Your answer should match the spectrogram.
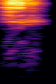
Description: Futuristic Weapons Sound Effects

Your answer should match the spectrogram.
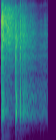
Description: item coins, Magic And Spell Sound Effects

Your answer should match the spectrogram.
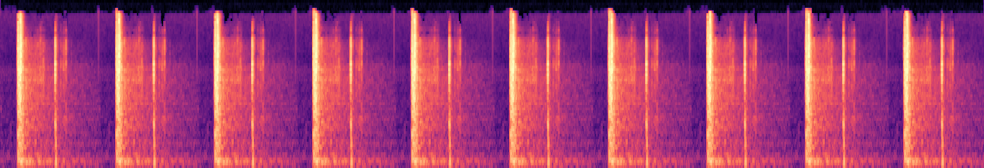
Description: gunshot; Fire Weapons Sound Effects

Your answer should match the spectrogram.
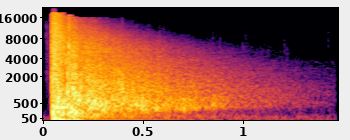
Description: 20 gauge shotgun gunshot; Fire Weapons Sound Effects

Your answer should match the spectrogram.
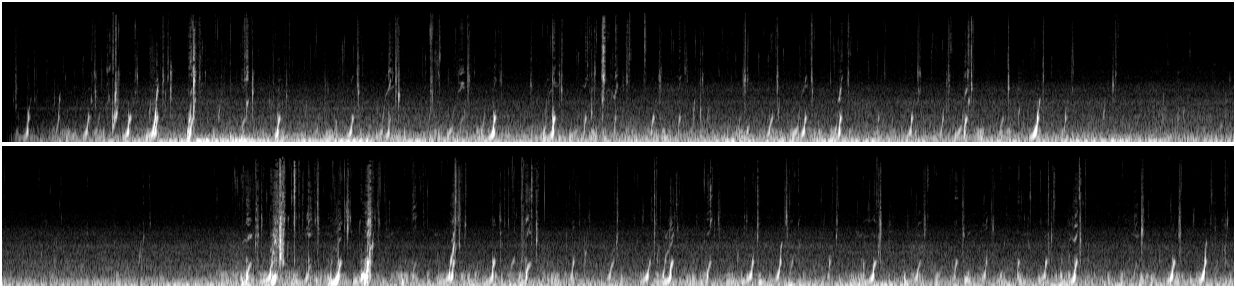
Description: mud volcanos salton sea, Earth Sound Effects; Earth Sounds

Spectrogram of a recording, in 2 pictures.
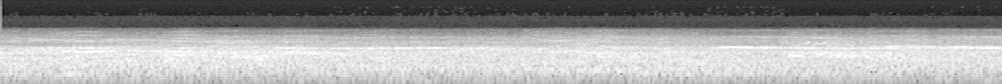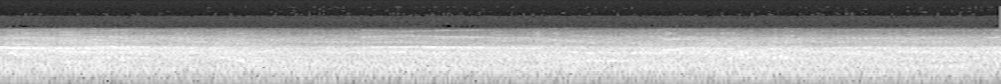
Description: atmos eerie, magic and spell sound effects

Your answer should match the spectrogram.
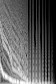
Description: retro laser gun shot; Retro Game Weapons Sound Effects

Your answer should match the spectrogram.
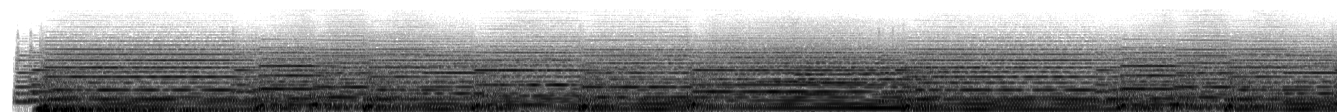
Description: fanfare slow version, Classical

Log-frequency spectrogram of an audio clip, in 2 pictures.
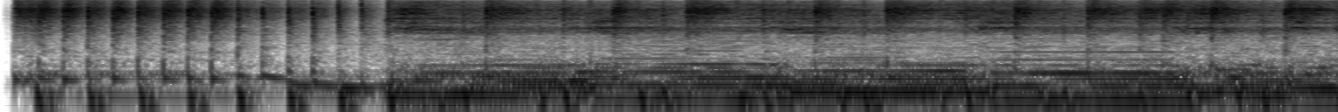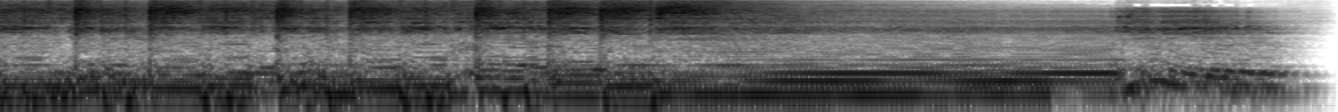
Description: Rock Intro

